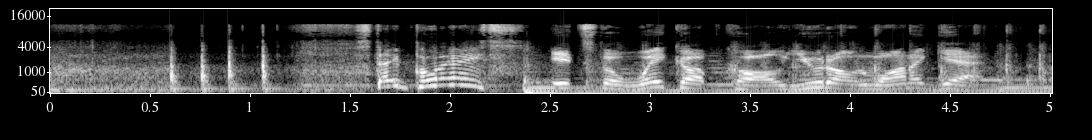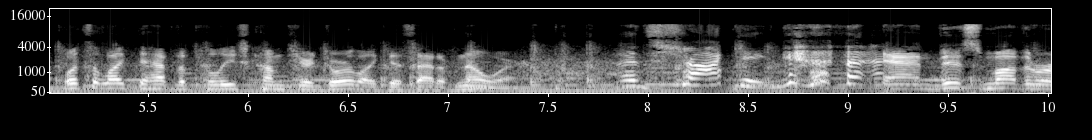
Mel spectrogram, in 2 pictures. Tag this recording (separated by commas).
Speech, Music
